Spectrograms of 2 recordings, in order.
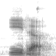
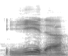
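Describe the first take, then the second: First: The name begins with a plain vowel. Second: The name begins with a Y sound. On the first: The speaker calls it right. "but it's pronounced Ida" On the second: The speaker calls it wrong. "I'm so close to pronouncing it as Yida, because there's a Y"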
